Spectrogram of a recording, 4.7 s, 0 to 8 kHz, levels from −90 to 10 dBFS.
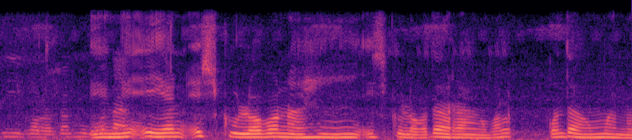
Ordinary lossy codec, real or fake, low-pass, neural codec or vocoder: none; real; 7.2 kHz; none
